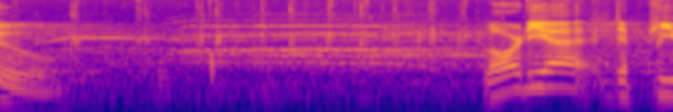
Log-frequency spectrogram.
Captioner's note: applause, cheering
